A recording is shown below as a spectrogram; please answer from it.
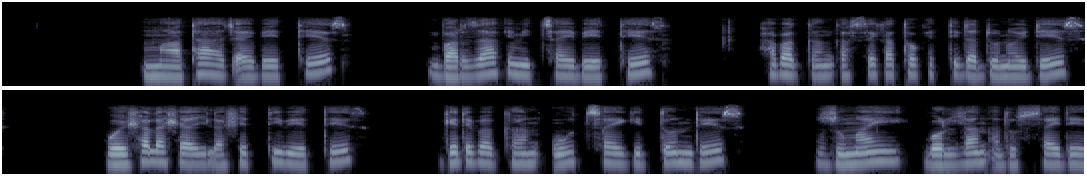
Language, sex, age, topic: Gamo, male, 18-24, government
